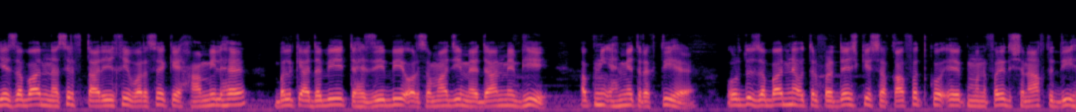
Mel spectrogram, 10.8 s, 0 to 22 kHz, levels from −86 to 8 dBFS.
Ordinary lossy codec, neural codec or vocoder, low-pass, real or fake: Opus, 64 kbps; none; 7.2 kHz; real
